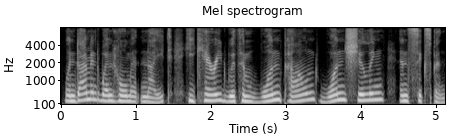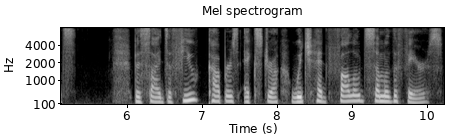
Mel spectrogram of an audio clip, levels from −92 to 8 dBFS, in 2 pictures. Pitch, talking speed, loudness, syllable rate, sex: 205 Hz, 165 wpm, -17 LUFS, 4.8 syllables/s, female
